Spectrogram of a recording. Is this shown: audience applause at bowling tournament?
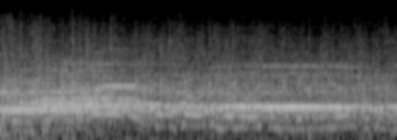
yes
